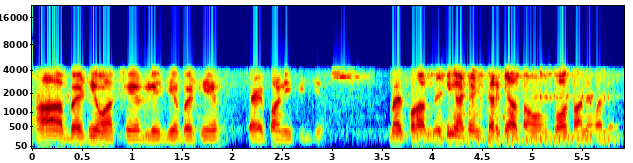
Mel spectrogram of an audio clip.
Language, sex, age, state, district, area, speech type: Urdu, male, 30-45, Telangana, Hyderabad, urban, conversation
